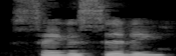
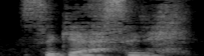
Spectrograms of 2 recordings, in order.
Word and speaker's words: sagacity: powers of might say sega city saggy city i guess we'll pronounce it sagacity oh sagacity bad sagacity thank you i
